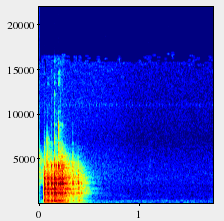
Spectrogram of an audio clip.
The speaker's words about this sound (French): Mais si tu en as que deux, vous passez simplement les dés d'un joueur à l'autre. Alors, le premier joueur lance ses dés.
